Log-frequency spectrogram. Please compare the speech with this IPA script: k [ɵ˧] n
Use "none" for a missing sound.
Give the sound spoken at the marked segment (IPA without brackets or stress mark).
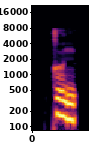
ɵ˨˩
